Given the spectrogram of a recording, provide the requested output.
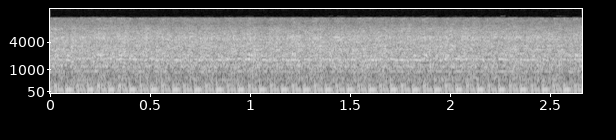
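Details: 3: Triumph Bonneville twin idling after a faulty O2 sensor was fixed, with the injectors cleaned and fuel-line O-rings replaced, and the engine light out. An even, steady low thump with no misses, ticks or hunting; normal idle.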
